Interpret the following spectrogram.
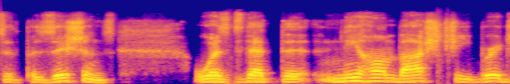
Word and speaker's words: Nihonbashi: positions, was that the Nihonbashi Bridge, I'm not probably pronouncing it correctly from a Japanese perspective. Nihonbashi, your pronunciation of Nihonbashi is very correct, clear.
